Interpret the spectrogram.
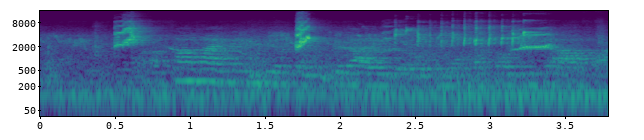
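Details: Fischer's lovebird with a blue personata mate, kissing, Larkana, Sindh, October 20, 2023: two sharp shrill squeaks about a second apart, then a run of fast buzzy chattering notes, with a faint background hum.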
